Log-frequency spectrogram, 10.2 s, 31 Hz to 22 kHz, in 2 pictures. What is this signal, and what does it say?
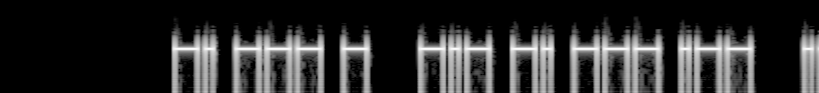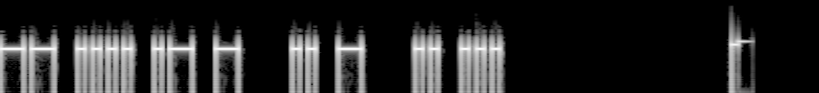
Morse code, heard as a keyed tone, about 25 wpm, 700 Hz. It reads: NOT KNOW WHAT IT IS
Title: Sets of 5 Words Encore 25wpm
